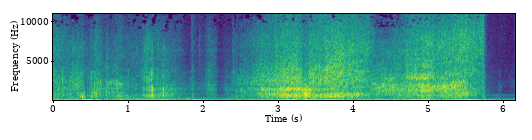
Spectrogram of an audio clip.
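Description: Long nails and fingertips scratch and brush back and forth across the reversible pink and blue plastic sequins covering a flat rectangular notebook lying on a pink tablecloth. A continuous, bright, scratchy rustle swells louder through the middle over a steady low hum. It then drops away abruptly near the end.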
